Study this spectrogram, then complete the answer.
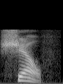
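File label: "shelf", US English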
